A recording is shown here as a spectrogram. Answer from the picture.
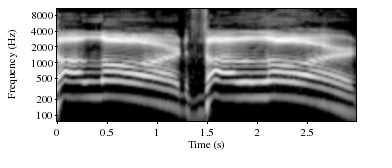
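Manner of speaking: loud, stern, regal voice, "Lord" drawn out. Wondering how the lord's name was first said, trying a stern royal declaration. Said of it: "royal sort of declaration".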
